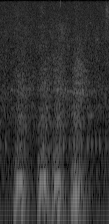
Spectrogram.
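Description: A man's low voice making three short hummed hesitation sounds, like "mm" or "um".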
